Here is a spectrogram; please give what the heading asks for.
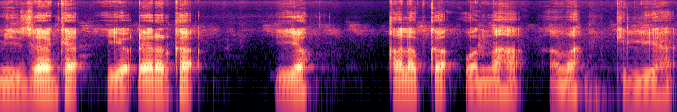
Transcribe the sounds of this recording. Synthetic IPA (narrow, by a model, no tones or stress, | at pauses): mizaŋka | ijɔɗɛɾaɾka | ijɔ | qalab̚kawanːaɦaː | makʰilːiɦa̰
